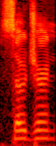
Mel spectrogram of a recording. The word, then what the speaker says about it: sojourn: 19 is sojourn um sojourn means uh it's a noun and a verb first syllables accented it is a temporary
